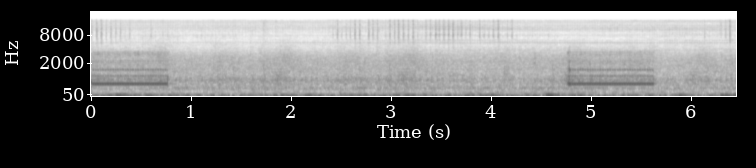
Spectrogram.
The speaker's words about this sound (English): I froze as my phone rang.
